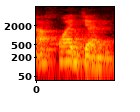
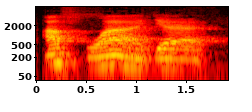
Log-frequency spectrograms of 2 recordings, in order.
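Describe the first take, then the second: First: The word ends with a short vowel plus n. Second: The word ends with a lengthened vowel, no n. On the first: The speaker calls it wrong. "Maka jangan dibaca afwajan" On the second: The speaker calls it right. "tapi dibaca afwaja, dua harokat"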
